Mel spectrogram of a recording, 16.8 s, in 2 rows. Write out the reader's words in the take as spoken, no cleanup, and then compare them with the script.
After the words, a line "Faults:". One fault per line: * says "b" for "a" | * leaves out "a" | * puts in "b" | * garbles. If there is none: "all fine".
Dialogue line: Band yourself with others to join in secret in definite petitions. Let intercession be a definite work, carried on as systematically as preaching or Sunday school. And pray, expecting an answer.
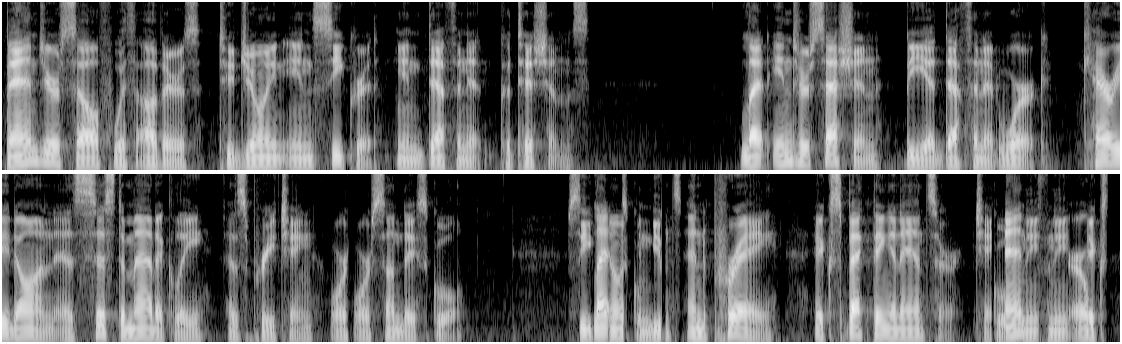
Band yourself with others to join in secret in definite petitions. Let intercession be a definite work, carried on as systematically as preaching or or Sunday school. [garbled] And pray, expecting an answer. [garbled]
Faults:
* puts in "or"
* garbles
* garbles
